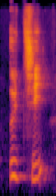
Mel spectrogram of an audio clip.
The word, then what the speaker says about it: うち: et en vérité, c'est ce kanji-là qui va pouvoir se prononcer ie ou bien uti, mais il y a une petite différence entre les deux.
